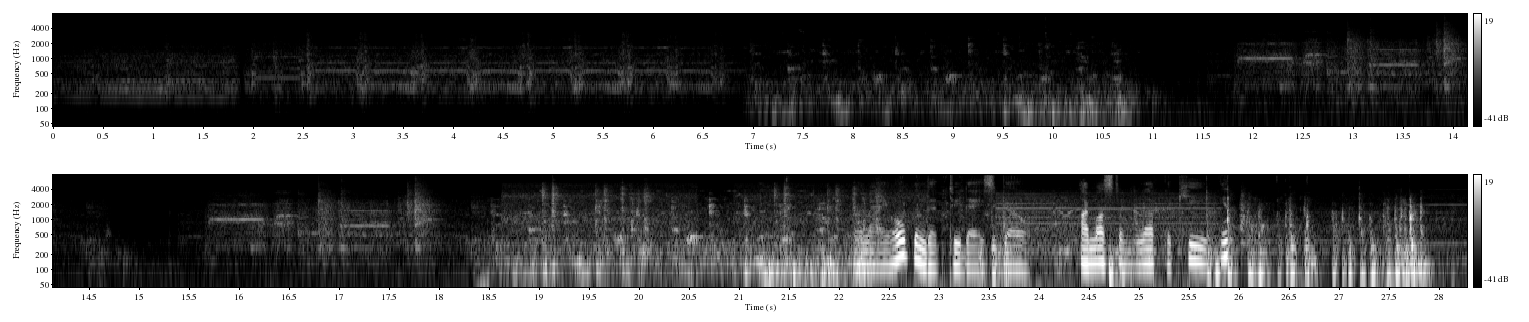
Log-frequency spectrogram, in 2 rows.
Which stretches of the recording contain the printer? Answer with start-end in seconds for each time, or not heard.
0.0-28.2.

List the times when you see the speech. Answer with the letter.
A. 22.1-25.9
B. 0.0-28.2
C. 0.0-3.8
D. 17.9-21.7
A.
